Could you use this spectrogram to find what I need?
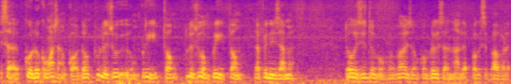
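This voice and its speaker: A man talks at a very fast pace with a fairly low pitch and fairly even intonation. Audible room echo and noticeable background noise fill the recording. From Burkina Faso, northern region. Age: 60s. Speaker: pastor. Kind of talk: testimony. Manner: halting, many repetitions.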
